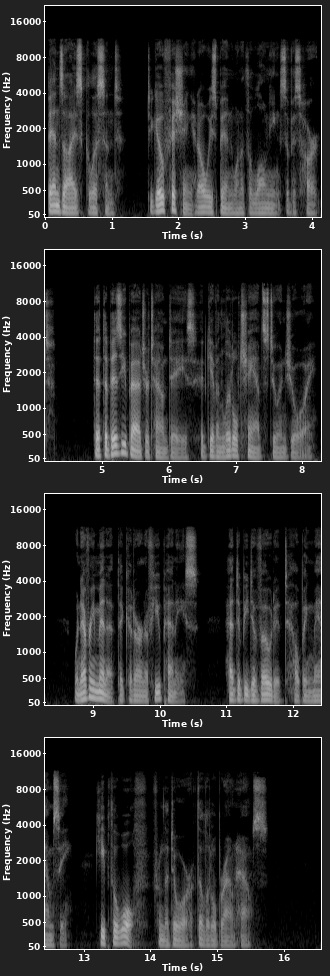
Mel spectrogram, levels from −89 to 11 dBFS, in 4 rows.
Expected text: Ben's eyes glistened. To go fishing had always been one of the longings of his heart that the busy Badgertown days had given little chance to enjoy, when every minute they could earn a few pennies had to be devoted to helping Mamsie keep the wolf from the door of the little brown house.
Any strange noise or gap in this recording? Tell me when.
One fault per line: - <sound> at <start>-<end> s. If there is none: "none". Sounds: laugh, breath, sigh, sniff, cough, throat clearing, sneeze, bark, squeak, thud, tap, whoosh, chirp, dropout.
none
